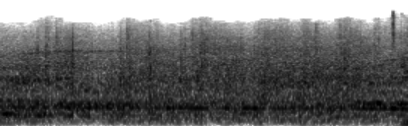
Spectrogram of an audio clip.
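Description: Steady crowd noise in an ice hockey arena.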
